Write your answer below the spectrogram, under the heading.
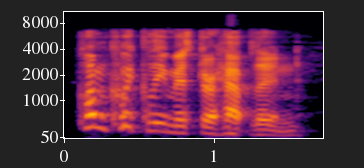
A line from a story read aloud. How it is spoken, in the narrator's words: he chittered urgently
